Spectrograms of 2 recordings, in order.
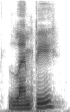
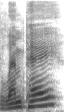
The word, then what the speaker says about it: Lempe: Lumpy. Most people don't know how to say my last name. It's kind of like Tempe, Arizona.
